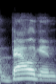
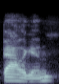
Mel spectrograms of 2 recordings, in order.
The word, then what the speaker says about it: Balagan: Uh, Balagan, by the way, is the way to pronounce it. I'm not sure if I was close. Uh, but Balagan.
